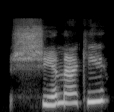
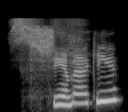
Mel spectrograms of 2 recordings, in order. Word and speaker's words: sciamachy: Sciamachy. Sciamachy. It's something where it's like the S and the SH sound. So Sciamachy, something like that.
